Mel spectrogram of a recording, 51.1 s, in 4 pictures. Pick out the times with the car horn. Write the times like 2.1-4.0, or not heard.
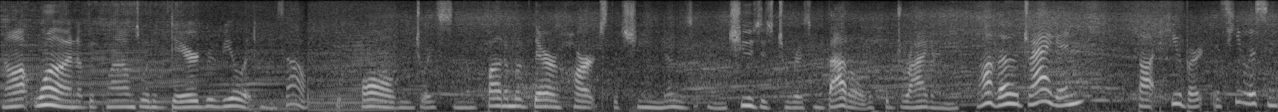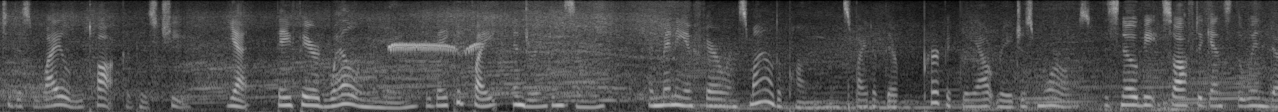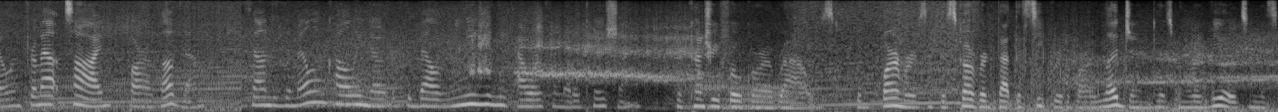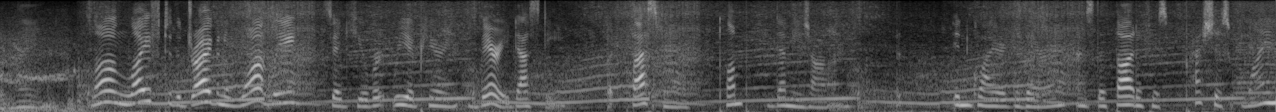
not heard.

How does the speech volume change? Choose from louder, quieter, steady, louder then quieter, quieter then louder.
steady.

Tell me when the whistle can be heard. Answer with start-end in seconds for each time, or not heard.
16.6-17.6.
